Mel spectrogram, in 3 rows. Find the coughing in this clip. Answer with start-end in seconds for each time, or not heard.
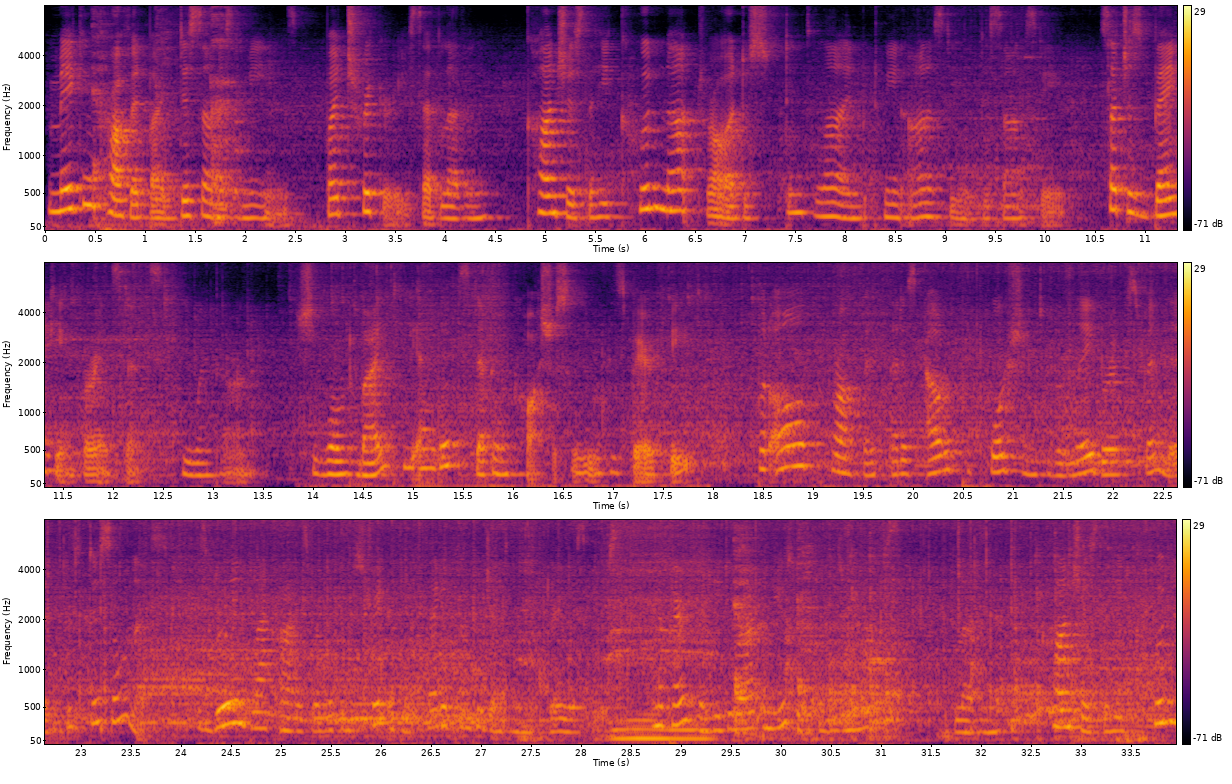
0.5-1.9, 29.5-30.5.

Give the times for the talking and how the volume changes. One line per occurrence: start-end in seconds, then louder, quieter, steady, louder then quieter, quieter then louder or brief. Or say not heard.
0.0-33.9 steady.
